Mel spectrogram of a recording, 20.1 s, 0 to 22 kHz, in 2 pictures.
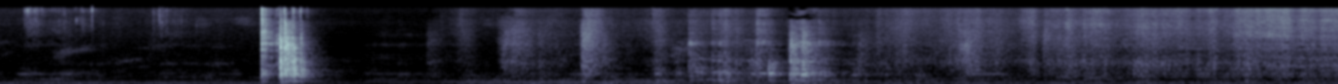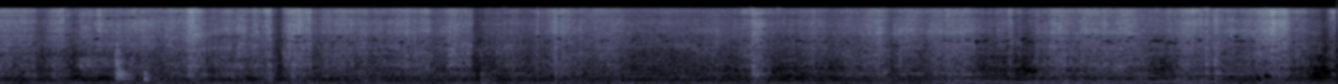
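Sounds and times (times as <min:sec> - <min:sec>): soft crinkling and rubbing: 0:03.2 - 0:20.0.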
